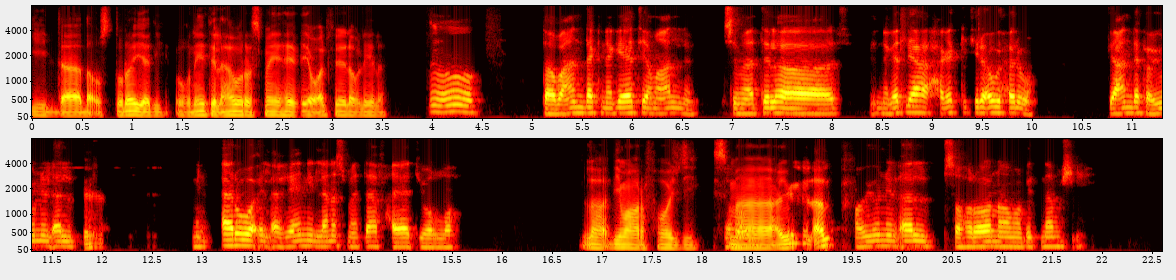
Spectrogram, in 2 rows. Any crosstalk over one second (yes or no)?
no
